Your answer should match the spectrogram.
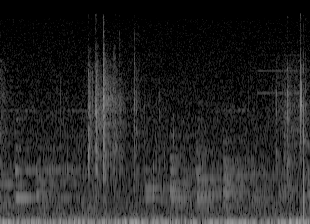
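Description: Python code typed on a computer keyboard: scattered, quiet key clicks with a few brief clustered bursts, close by, with no talk.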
